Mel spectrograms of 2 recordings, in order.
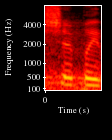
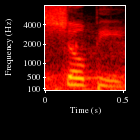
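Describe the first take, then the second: First: The p sound comes before the l sound. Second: The l sound comes before the p sound. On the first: The speaker calls it wrong. "Don't say Shipley. That's not right" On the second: The speaker calls it right. "It's Shilpi"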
